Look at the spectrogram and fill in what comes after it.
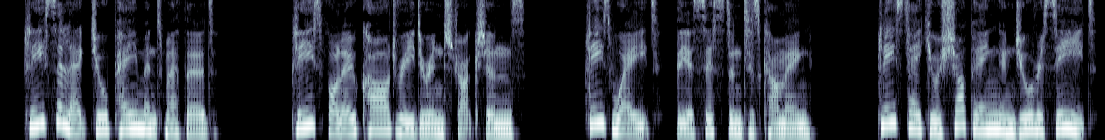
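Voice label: English, UK, female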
